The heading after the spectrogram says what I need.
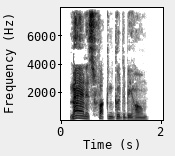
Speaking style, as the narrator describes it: he said

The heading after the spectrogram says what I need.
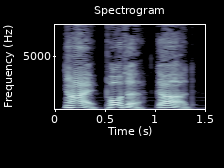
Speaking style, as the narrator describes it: he bellowed

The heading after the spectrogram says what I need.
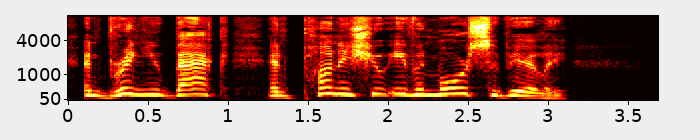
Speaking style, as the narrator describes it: Major Danby argued desperately

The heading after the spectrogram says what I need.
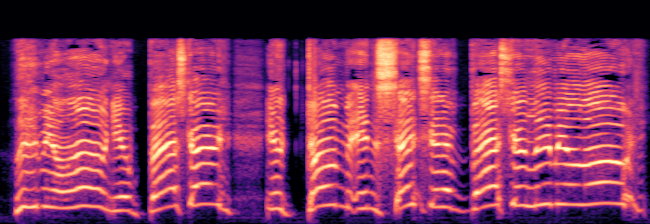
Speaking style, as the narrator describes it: Yossarian sobbed

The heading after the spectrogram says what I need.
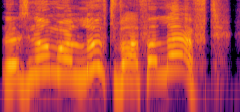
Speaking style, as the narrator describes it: he wailed

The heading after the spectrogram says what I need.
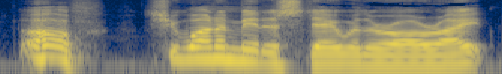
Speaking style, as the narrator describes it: Arfi chuckled

